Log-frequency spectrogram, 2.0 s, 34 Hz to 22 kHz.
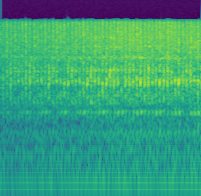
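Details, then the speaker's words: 1978 Mercedes 300D diesel with a new battery this spring starts fine and idles with even, rhythmic clatter and no misses or stumbles; a healthy idle. "but the car runs very good you know even binding just for the engine might be pretty decent the battery's very good so i put this new battery in this spring so you can see i mean started up fine"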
